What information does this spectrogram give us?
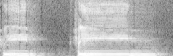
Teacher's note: Pada mim di ujung ada sifat gunnah dan sifatnya mengalir sedikit suara.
